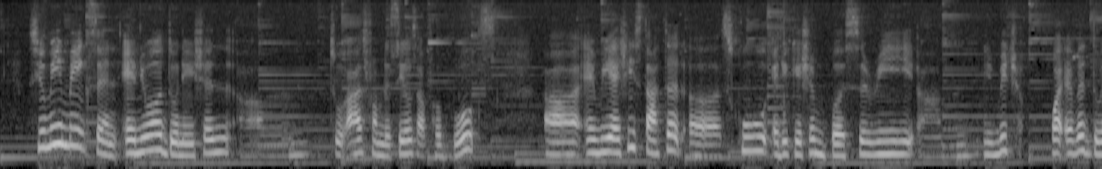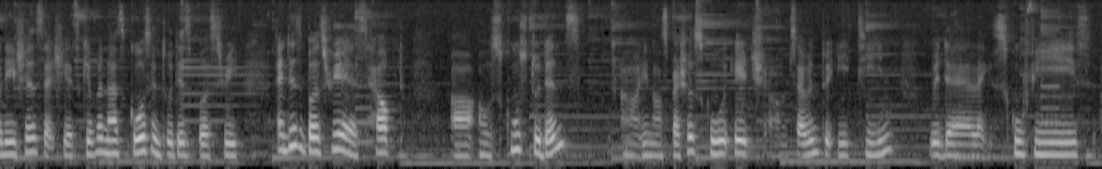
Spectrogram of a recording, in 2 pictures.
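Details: Adult speaker; normal speech.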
